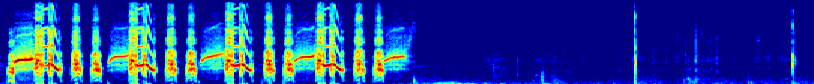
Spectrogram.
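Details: Teetar, a partridge, gives four loud harsh repeated phrases mixing a whistled slur with grating pulses, then stops, leaving near silence with a couple of faint clicks.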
